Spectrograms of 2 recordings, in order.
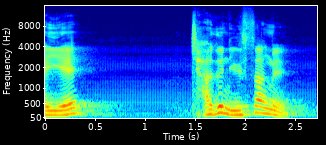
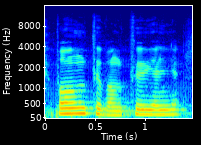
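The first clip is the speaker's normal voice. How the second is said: cute pleading; 7 dB quieter than usual. Retold or imitated. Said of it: "애교 부리면서".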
